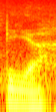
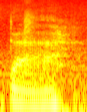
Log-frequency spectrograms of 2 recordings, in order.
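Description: First: The vowel sounds like the one in fear. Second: The vowel sounds like the one in bear. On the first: The standard English pronunciation of the word. The speaker calls it right. "they actually meant deer" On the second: A Japanese speaker's pronunciation of the word. The speaker calls it wrong. "it was a translation thing or a mispronunciation"

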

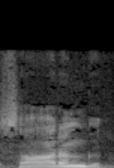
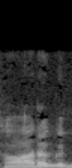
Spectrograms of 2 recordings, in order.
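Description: First: The word ends with a nasal ng sound. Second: The word ends without a nasal ng sound. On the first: "ਜਿੱਥੇ ਟਿੱਪੀ ਉੱਥੇ ਸਾਰੰਗ" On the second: "ਜਿੱਥੇ ਸਾਰਗ ਆਵੇ ਉੱਥੇ ਸਾਰਗ"

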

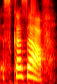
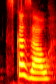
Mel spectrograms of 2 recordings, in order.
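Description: First: The final sound is a full v consonant. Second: The final sound is a soft w-like glide. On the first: The speaker calls it wrong. "зовсім неправильною вимовою" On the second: The speaker calls it right. "У кінці складу «в» вимовляємо як унескладовий «в»"

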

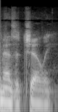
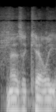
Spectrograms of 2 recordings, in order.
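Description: First: The C is said with a soft sound. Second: The C is said with a hard k sound. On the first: "soft C" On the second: "Hard C"

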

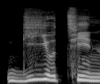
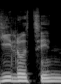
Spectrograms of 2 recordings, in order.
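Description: First: The double L is said as a Y sound. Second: The double L is said as an L sound. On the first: The speaker calls it right. "today we are talking about the word guillotine" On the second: The speaker calls it wrong. "not guillotine, the way you said that"

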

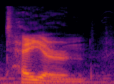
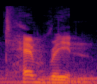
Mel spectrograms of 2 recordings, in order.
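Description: First: The name is said with one syllable. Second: The name is said with two syllables. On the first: The speaker calls it right. "but it's more like Tairn" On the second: The speaker calls it wrong. "I was saying Terin"

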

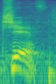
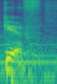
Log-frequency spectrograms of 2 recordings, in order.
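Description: First: The word begins with a 'j' sound. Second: The word begins with a hard 'g' sound. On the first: The speaker calls it right. "So the right way to pronounce this word is GIF" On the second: The speaker calls it wrong. "not GIF"

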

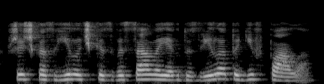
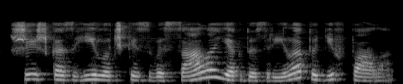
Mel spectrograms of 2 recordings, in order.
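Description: First: The rhyme is read at a fast pace. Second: The rhyme is read at a medium pace. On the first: "кожен раз, пришвидшуючи темп" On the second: "кожен раз, пришвидшуючи темп"

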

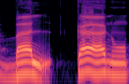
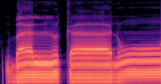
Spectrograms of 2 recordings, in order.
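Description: First: The voice is cut off abruptly after bal. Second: The voice flows relaxed from bal into kanu. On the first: The speaker calls it wrong. "putus suara macam tu" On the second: The speaker calls it right. "Kita nak baca relax"

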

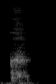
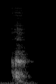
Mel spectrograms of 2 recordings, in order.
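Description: First: The k is said as before an oe vowel. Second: The same.

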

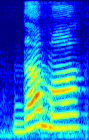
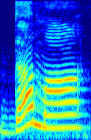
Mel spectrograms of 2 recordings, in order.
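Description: First: The stress is on the last syllable. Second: The stress is on the last syllable.

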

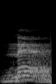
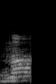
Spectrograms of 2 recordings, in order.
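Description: First: The syllable is said with a thin vowel. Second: The syllable is said with a thick vowel. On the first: The speaker calls it right. "Bakın ne diyorum" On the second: The speaker calls it wrong. "Na demiyorum"

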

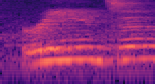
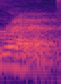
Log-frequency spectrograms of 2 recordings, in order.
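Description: First: The vowel is a long 'ee' sound. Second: The vowel is a short 'e' sound. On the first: The action happens habitually now. "it's usually present" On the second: The action is completed, as a participle. "past participle also read"

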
